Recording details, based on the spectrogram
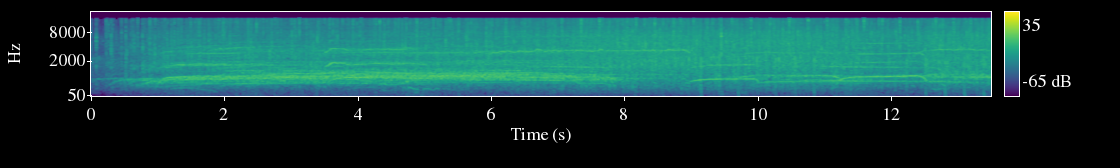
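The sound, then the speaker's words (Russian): Sustained audience applause seeing off a woman and her daughter, loud and steady, with a dense patter of clapping hands lasting over ten seconds, accompanied by bright musical tones and a few faint cheers. “проводим их бурными аплодисментами.”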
